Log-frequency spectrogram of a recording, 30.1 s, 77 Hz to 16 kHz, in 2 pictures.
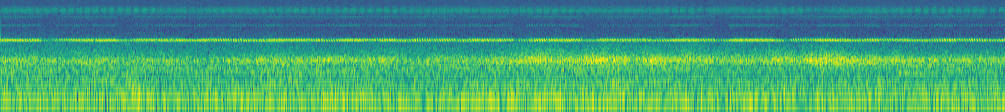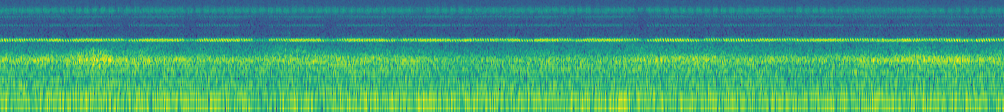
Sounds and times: Cricket in bush 0:00.0 - 0:30.1

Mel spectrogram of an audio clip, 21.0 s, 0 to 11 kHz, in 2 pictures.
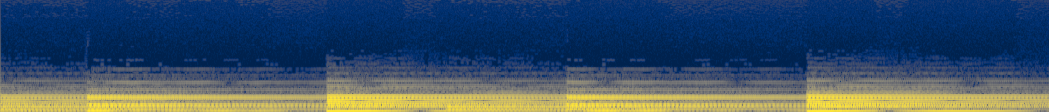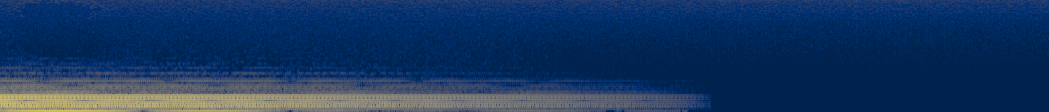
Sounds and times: bass 0:00.0 - 0:09.0
electric piano 0:00.0 - 0:16.4

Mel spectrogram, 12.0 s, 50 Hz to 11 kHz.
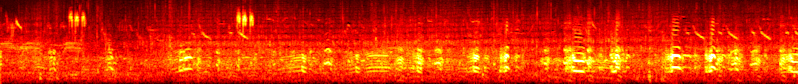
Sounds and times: Canada geese 0:00.0 - 0:01.8
mallard 0:00.0 - 0:01.8
song thrush 0:00.0 - 0:04.1
mallard 0:02.6 - 0:11.9
Canada geese 0:02.6 - 0:11.9

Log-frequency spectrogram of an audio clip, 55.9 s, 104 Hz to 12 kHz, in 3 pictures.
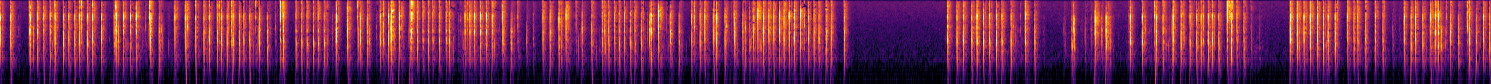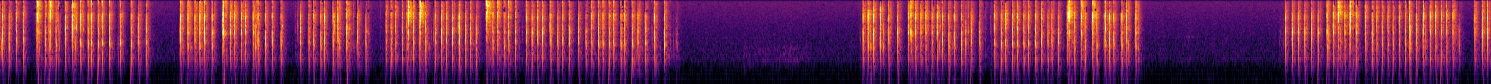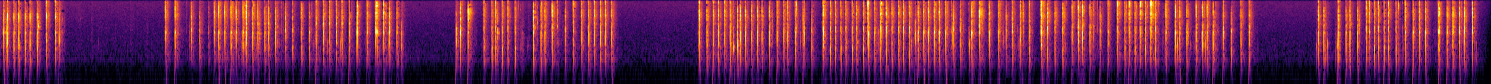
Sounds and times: phone keyboard during writing an SMS 0:00.0 - 0:10.6
phone keyboard during writing an SMS 0:11.8 - 0:27.1
phone keyboard during writing an SMS 0:29.4 - 0:32.9
phone keyboard during writing an SMS 0:34.7 - 0:38.1
phone keyboard during writing an SMS 0:39.3 - 0:42.4
phone keyboard during writing an SMS 0:43.0 - 0:45.0
phone keyboard during writing an SMS 0:46.0 - 0:53.0
phone keyboard during writing an SMS 0:53.7 - 0:55.8

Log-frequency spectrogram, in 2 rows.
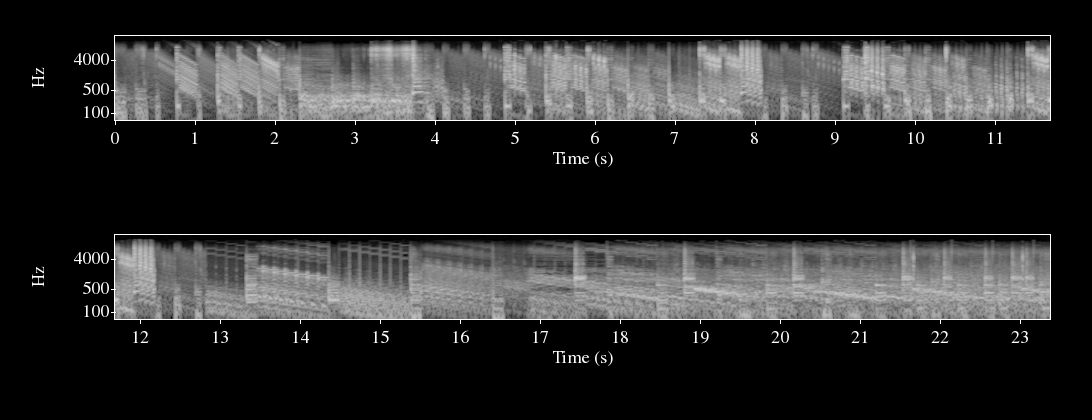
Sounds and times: Drum Loop 0:00.0 - 0:23.3
drone 0:13.4 - 0:23.3

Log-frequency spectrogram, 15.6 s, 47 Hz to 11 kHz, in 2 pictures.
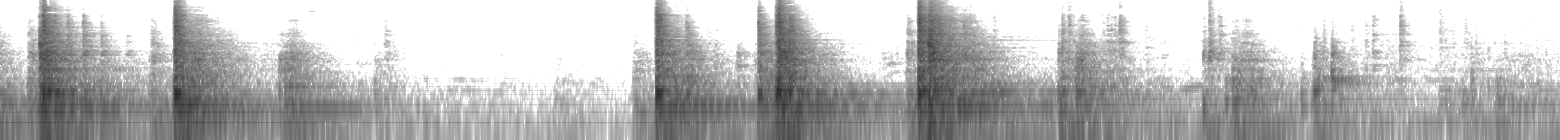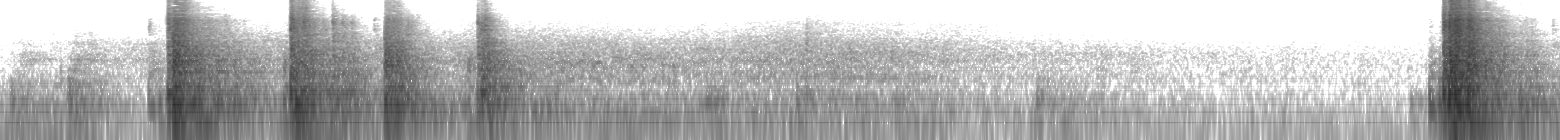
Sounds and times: metal thing kicking hits thud rattle 0:03.2 - 0:10.4
metal thing kicking hits thud rattle 0:15.0 - 0:15.6

